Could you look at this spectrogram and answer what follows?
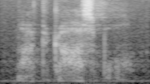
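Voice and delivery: whispered, almost unvoiced; hushed punchline whisper. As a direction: breathe it like a secret. Preacher drops to a whisper.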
